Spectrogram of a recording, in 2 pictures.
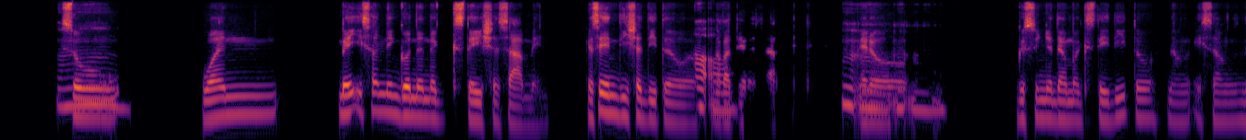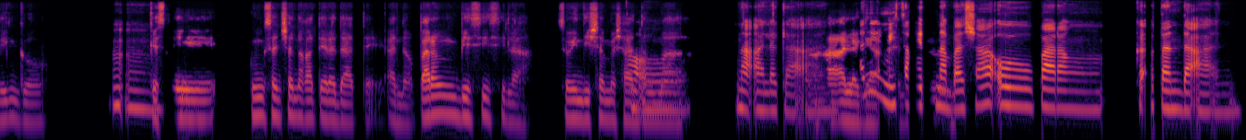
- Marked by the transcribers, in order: none
- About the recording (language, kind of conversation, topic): Filipino, unstructured, Paano mo tinutulungan ang sarili mong harapin ang panghuling paalam?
